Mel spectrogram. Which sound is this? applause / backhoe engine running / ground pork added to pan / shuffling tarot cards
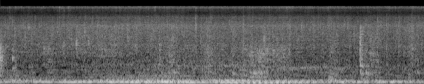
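ground pork added to pan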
